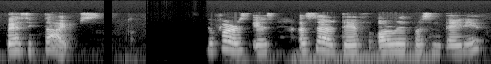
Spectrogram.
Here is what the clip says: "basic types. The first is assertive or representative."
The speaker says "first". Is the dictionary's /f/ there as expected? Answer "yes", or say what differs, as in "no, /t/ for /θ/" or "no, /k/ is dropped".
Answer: yes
